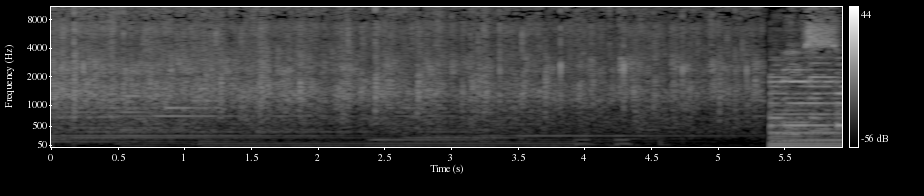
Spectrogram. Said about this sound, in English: Give the Lord a big clap of praise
